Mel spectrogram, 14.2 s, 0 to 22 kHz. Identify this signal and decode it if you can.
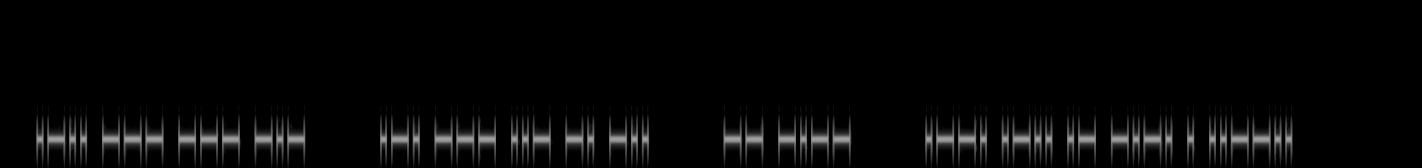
Morse code, heard as a keyed tone, about 22 wpm, 700 Hz. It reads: LOOK ROUND MY PLACE?
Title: Sentences Top 200 Words - 22wpm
